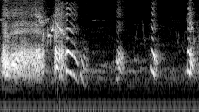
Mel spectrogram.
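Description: Jackdaw calls: a long, harsh, loud squawk opens, followed by a few shorter, clipped chack-like calls spaced apart, sounded alone without other voices.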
